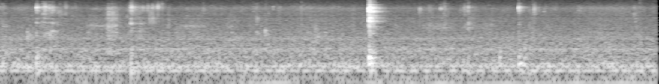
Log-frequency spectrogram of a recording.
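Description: A metal fork clinking against a ceramic plate while eating: a few light clinks, one sharp louder clink about five seconds in, and another near the end.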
